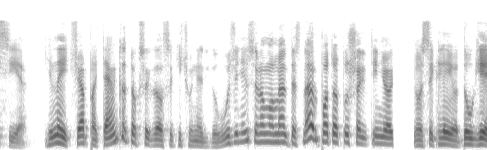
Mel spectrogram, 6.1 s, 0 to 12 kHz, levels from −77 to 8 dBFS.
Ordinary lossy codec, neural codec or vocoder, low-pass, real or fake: MP3, 48 kbps; codec, 16 kHz, 1 kbps, FunCodec, trained on LibriTTS, 50 frames a second; 7.2 kHz; fake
